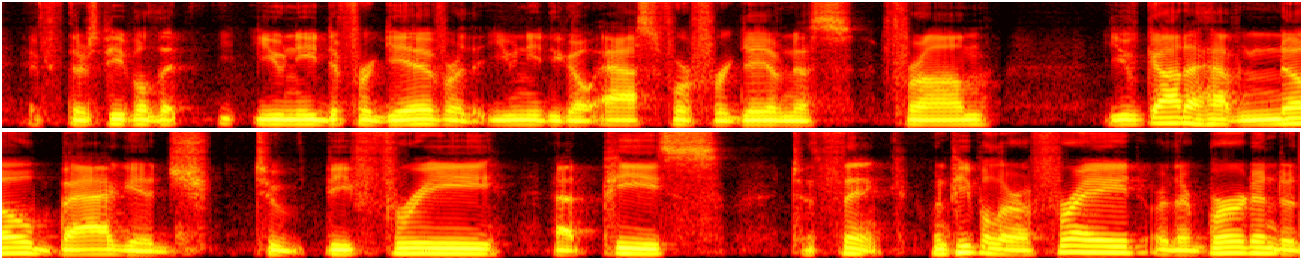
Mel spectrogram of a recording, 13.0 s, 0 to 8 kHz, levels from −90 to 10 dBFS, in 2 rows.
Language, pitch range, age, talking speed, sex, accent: English, 100-125 Hz, 40-59, 180 wpm, male, American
